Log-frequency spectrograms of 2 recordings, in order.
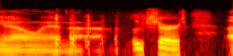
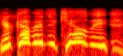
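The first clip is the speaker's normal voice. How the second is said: mock, very high, shrill screaming. Speaker recounting how a character just starts screaming, retelling a scream. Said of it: "He just starts screaming".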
